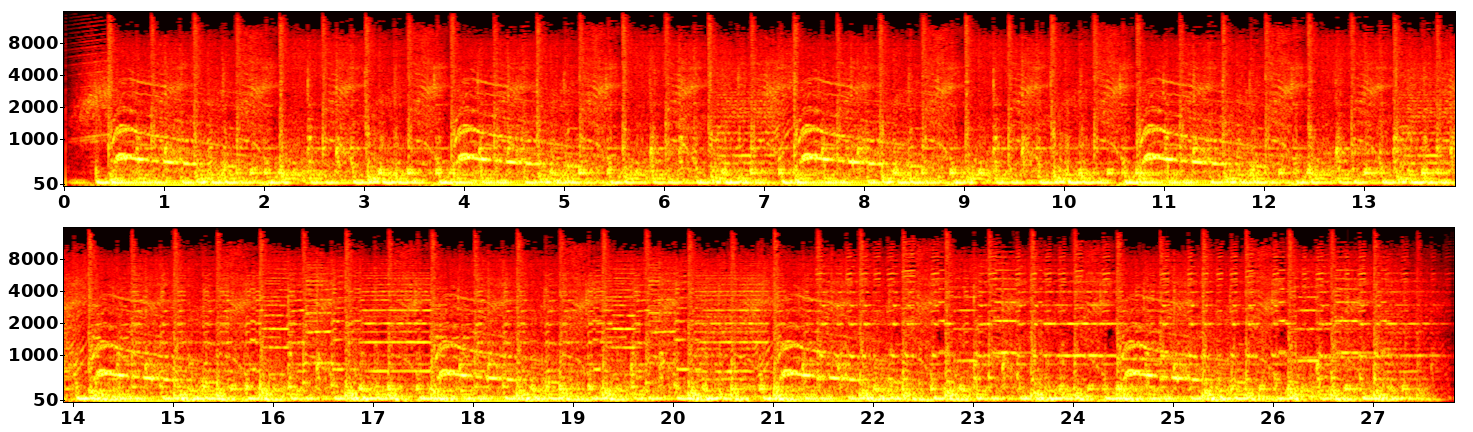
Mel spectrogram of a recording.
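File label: background music Ringtone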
